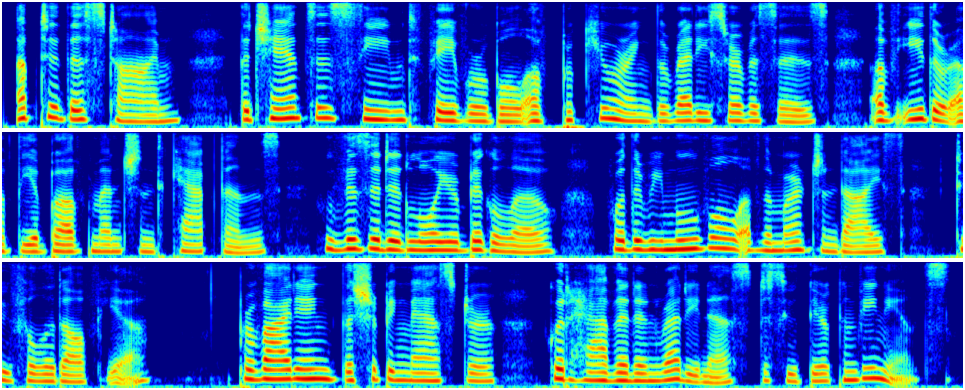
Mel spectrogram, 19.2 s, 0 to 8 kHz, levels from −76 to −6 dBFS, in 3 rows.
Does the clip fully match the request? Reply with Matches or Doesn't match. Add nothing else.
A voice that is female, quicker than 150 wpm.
Doesn't match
